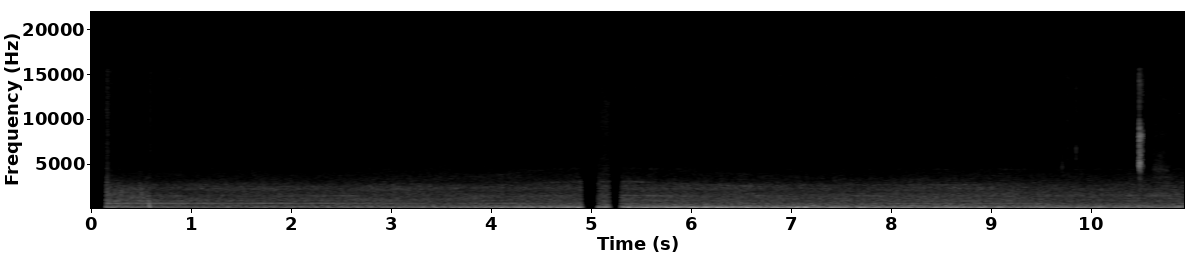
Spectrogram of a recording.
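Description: A Delta airliner taking off from runway 24 left at LAX gives a steady, distant broadband roar of jet engines that holds for about eleven seconds, broken only by a brief dropout midway.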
